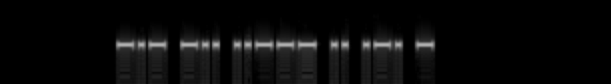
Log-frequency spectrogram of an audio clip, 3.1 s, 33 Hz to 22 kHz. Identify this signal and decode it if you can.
Morse code, heard as a keyed tone, about 46 wpm, 700 Hz. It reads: KD2IRT
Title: USA Call Signs - 6 Characters - 45wpm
